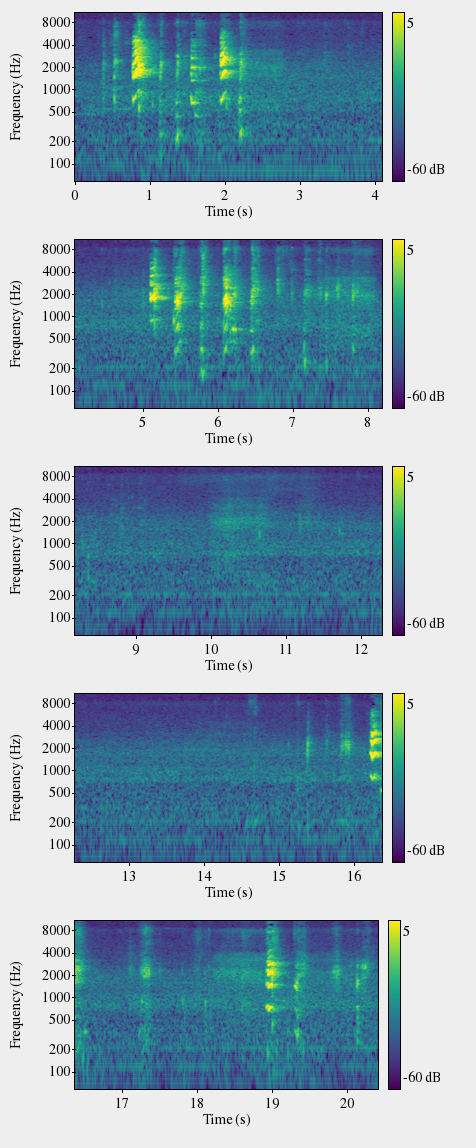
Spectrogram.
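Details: Silver Yorkshire Terrier, normally quiet, making excited noises while trying to get snacks out of a chew toy; short bursts of high whines and yips in clusters with quiet gaps between them.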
